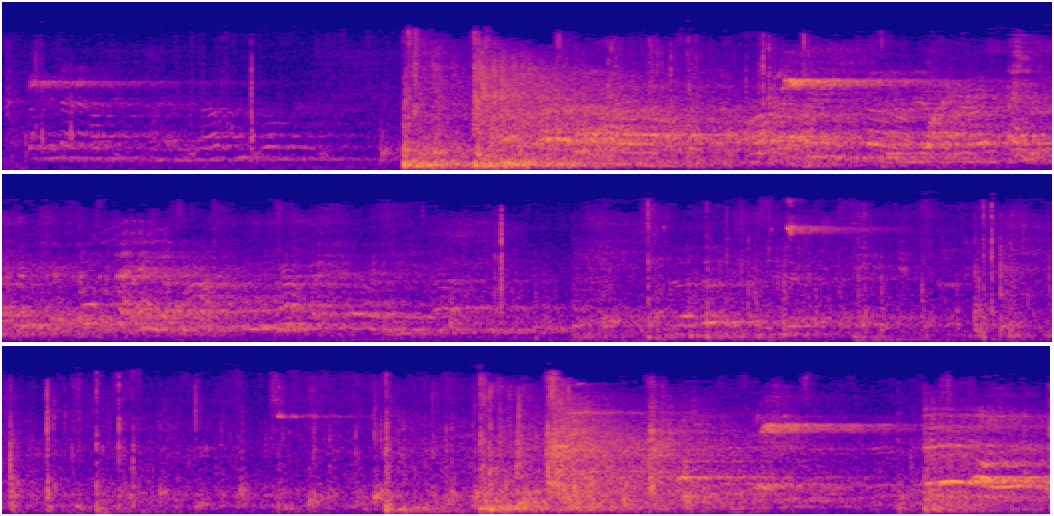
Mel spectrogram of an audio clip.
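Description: Shoes squeak sharply on a hall floor.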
